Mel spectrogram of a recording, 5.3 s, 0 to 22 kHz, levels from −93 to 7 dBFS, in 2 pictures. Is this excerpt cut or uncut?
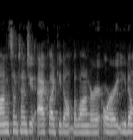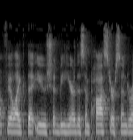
uncut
